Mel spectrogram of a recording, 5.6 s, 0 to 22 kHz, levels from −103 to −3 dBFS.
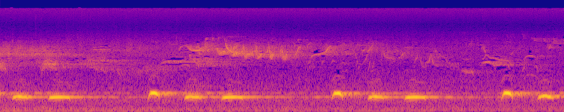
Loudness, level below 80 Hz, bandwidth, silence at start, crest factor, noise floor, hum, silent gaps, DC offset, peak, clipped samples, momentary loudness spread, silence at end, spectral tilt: -22 LUFS; -52 dBFS; 16.5 kHz; 0 s; 16 dB; -41 dBFS; none; none; under 0.1%; -8 dBFS; under 0.1%; 19 LU; 0 s; -4.5 dB/octave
